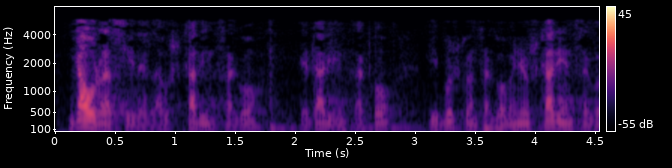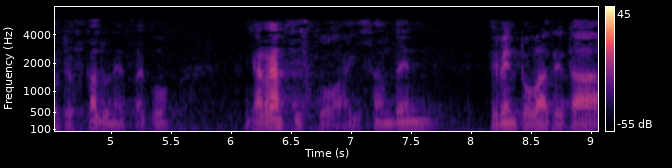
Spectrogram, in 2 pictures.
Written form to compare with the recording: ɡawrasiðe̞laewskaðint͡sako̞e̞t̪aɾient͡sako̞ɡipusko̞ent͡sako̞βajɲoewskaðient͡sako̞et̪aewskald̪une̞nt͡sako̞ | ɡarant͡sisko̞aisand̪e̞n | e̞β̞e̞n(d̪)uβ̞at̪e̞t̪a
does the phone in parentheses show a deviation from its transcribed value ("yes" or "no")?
yes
